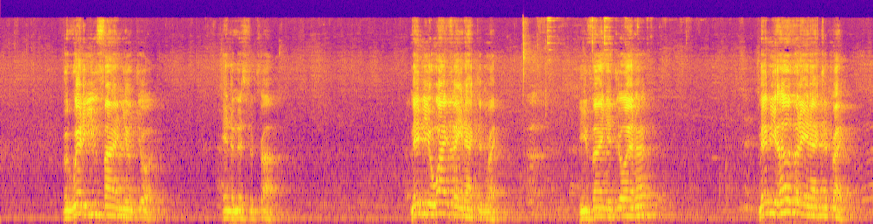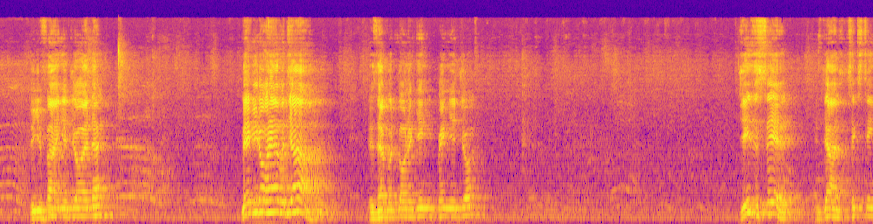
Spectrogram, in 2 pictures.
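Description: A man speaks in bursts through a microphone over loudspeakers in a large echoing room.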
